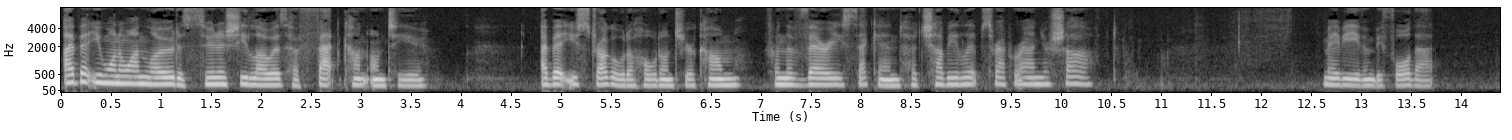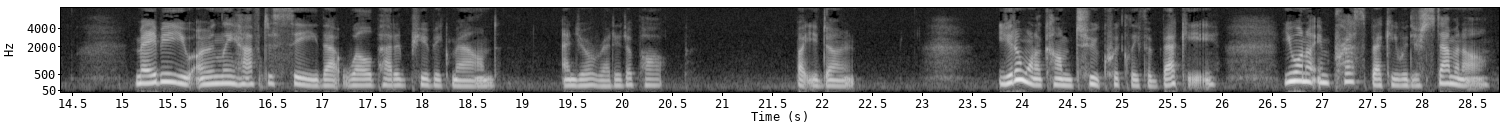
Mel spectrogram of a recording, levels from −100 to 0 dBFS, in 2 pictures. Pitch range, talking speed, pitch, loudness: 165-195 Hz, 160 wpm, 180 Hz, -25 LUFS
